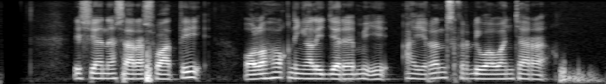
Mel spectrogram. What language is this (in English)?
Sundanese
